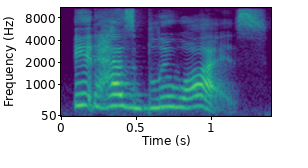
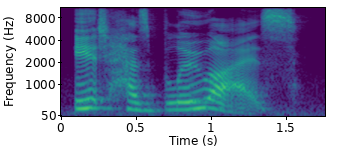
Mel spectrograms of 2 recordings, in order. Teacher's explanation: a w sound comes out of nowhere in between the two words · Did you hear the appearance of the W sound again?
